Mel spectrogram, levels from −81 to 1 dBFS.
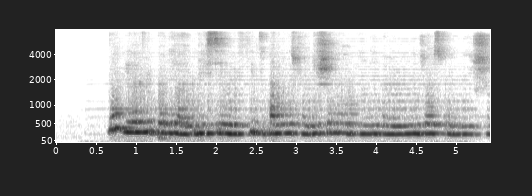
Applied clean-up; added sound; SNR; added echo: neural separator model SepFormer DNS4.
